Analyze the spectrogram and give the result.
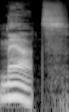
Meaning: March (the third month of the Gregorian calendar, following February and preceding April, containing the northward equinox)
- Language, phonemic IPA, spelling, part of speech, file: German, /mɛrts/, März, noun, De-März.ogg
